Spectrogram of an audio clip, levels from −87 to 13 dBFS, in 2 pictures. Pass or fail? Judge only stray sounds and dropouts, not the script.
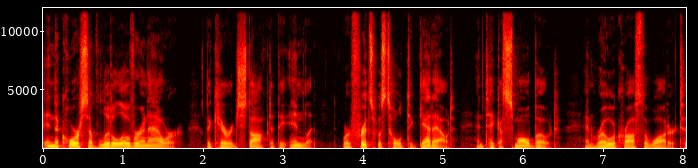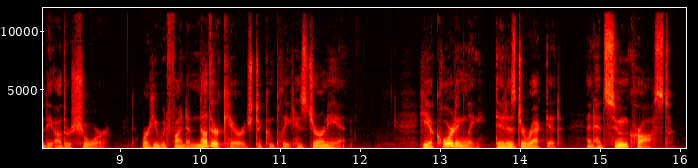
pass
